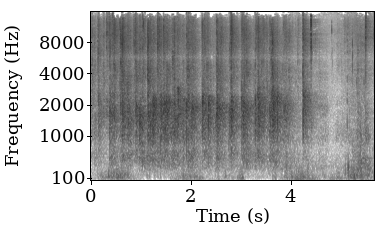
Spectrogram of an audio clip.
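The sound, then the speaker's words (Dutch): An audience applauds steadily, a dense wash of many hands clapping at a fairly loud level for several seconds, with a few sharper individual claps standing out and the sound thinning slightly near the end. “Geef ze een applaus, lieve mensen.”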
